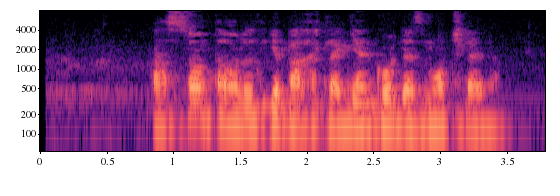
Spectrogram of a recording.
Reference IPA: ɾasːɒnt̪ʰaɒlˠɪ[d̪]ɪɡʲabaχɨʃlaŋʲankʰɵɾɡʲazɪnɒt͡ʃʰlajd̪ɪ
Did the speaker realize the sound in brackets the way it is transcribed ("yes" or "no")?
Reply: yes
